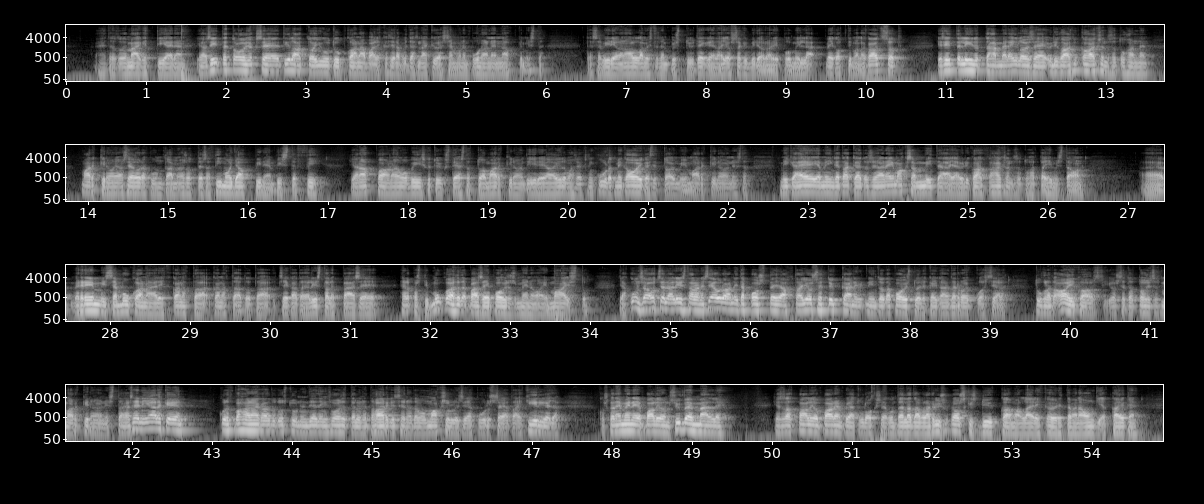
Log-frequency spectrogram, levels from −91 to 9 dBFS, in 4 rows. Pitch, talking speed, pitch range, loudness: 100 Hz, 175 wpm, 95-115 Hz, -20 LUFS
